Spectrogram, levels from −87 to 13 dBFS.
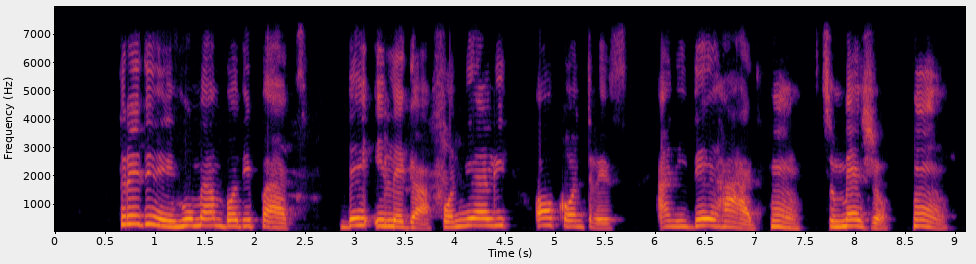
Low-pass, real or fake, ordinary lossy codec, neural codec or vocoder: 7.2 kHz; fake; none; vocoder, 44.1 kHz, 128 mel bands, Pupu-Vocoder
